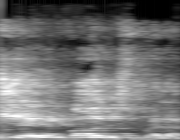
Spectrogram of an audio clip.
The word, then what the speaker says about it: divulge: Saan po pronounce? Divulge? Divulge. Divulge. Divulge. Divulge pala.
